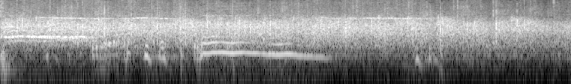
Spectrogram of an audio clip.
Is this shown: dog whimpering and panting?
no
